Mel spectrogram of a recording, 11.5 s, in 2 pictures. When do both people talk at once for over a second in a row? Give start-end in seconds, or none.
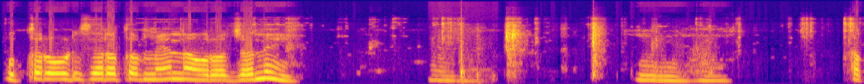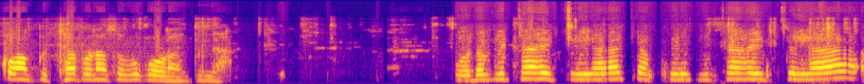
none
